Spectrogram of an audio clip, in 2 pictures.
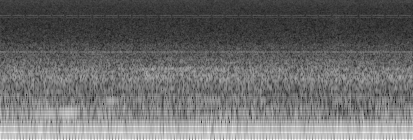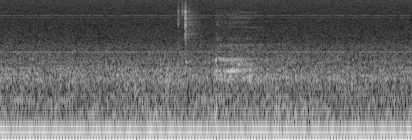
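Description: Quiet room tone with a steady low hum, broken only by one faint click about four and a half seconds in.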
